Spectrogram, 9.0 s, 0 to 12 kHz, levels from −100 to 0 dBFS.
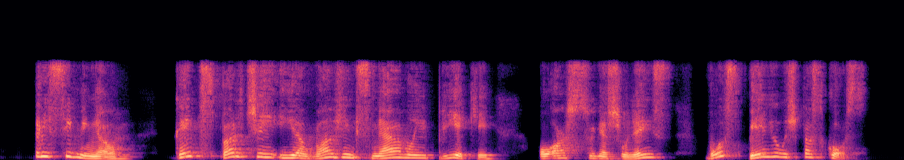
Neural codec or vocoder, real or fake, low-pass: codec, 16 kHz, 1.1 kbps, Voila-Tokenizer; fake; 7.2 kHz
